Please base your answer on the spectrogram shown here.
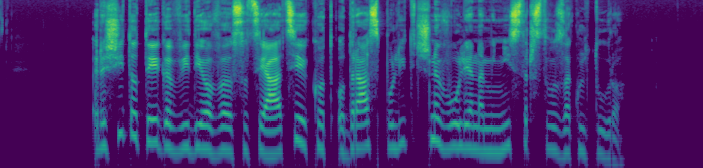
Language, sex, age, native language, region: Slovenian, female, 30-49, Slovenian, Southeast Slovenia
